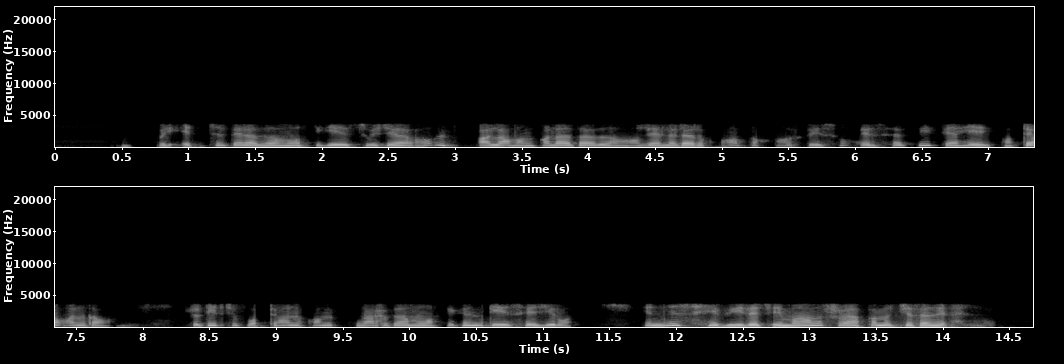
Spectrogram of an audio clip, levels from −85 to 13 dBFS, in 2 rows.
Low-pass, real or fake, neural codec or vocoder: 3.6 kHz; fake; codec, 16 kHz in and 24 kHz out, 0.6 kbps, FocalCodec, streaming, 4096 codes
